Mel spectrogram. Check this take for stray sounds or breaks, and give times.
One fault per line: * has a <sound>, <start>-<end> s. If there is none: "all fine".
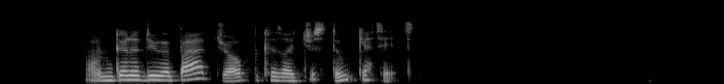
all fine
